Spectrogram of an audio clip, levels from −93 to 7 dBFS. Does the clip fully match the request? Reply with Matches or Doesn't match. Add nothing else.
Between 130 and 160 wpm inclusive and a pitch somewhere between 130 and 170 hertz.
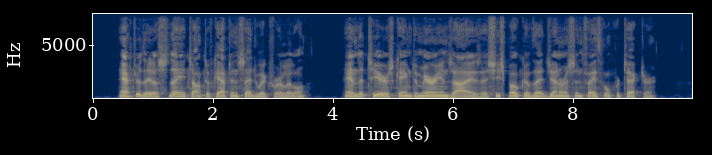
Matches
